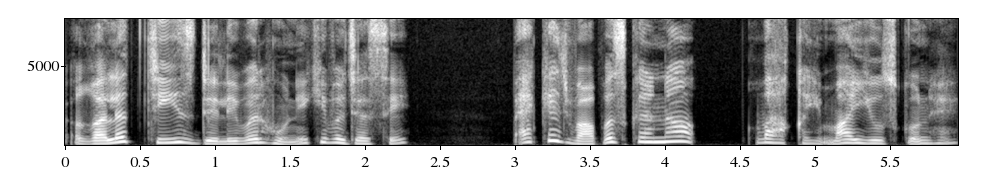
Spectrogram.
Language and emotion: Urdu, sad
